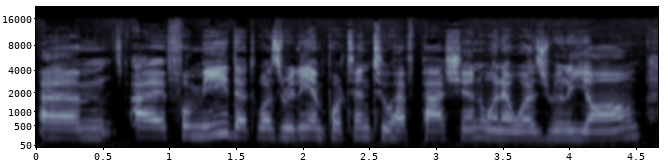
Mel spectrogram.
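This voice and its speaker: A woman with a French-Canadian accent speaks at a medium pitch and a moderate pace, with ordinary pitch variation. The recording is very clean with a silent background. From Quebec, small French-speaking town. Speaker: motivational speaker, former motorcycle racer. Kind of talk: TV interview.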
